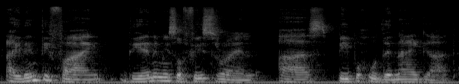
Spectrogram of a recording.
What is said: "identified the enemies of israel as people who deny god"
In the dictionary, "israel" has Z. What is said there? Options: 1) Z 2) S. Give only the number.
2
